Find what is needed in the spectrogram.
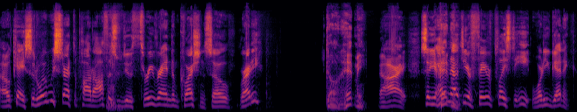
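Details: Adult male speaker; no disorder.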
